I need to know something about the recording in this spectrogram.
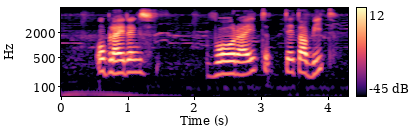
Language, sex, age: Afrikaans, female, 19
